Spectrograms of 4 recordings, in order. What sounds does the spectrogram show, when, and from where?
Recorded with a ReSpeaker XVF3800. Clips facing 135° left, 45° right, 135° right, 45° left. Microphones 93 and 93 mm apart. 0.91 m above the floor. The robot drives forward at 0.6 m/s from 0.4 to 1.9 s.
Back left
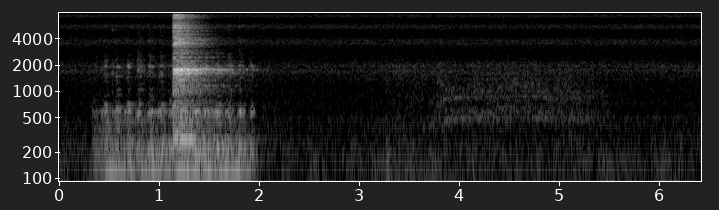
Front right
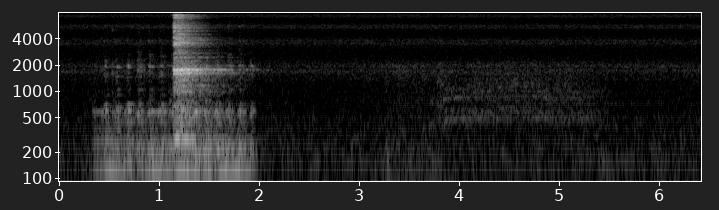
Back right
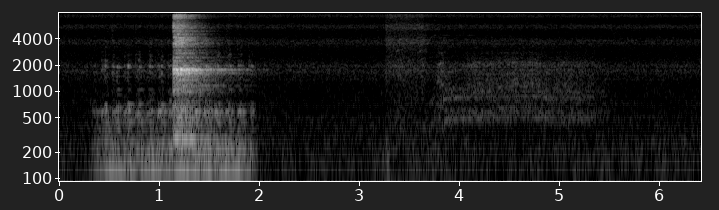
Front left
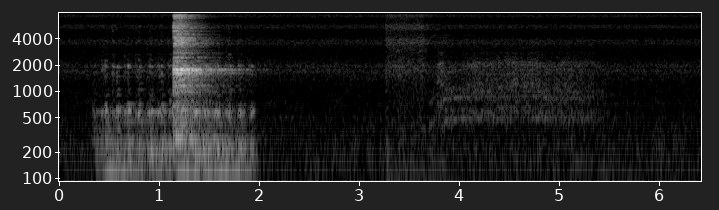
1.1 s dishes clattering: 130° left, 1.2 m; by 1.4 s 135° left, 1.3 m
